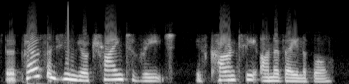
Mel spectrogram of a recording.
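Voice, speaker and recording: A man's voice: high-pitched, sing-song, a little fast, no echo. Automated man's voicemail message over a phone. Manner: formal, scripted prompt. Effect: automated voicemail message heard over a phone call. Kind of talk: recorded phone announcement.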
